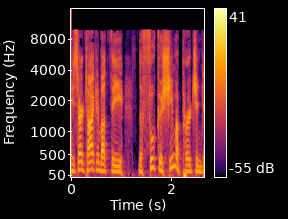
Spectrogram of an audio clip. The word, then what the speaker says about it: Fukushima: It's a U, long U, Fukushima.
